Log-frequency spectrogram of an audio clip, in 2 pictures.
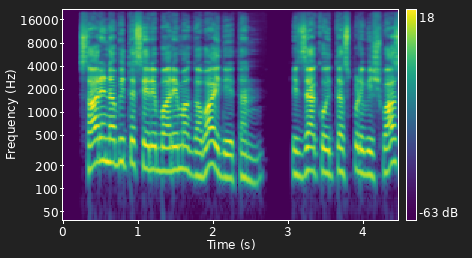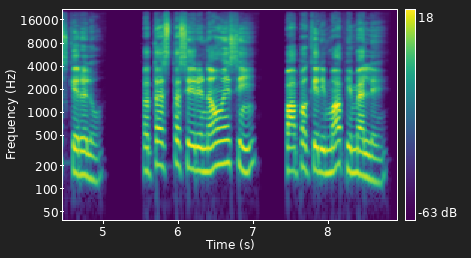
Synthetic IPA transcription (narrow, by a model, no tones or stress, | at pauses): saːɾenɐbit̪ɛseːɾebaːɾemãɡɐʋaːid̪eːt̪ɦɐn | kid͡zɛːkoːit̪ɛːspɐɽeʋɪʃwaːskeːɾeːlo | t̪at̪ɛːst̪ɛseːɾenɐ̃ũẽsĩ | paːpakeːɾimãːpʰimɛːleː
